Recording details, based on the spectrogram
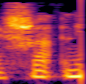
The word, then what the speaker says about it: شأن: در شان او، در شأن او، درباره کار و حال او، شن را گاه در فارسی شان تلفظ می کنند.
